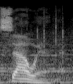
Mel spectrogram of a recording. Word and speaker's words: Samhain: The Kelts celebrated a festival called Samin, pronounced Sawin, on the night of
